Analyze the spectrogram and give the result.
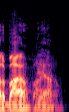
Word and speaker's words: Adebayo: And, you know, Miami was without Jimmy Butler and Adebayo. Is that how you pronounce his name? – Adebayo. Yeah.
